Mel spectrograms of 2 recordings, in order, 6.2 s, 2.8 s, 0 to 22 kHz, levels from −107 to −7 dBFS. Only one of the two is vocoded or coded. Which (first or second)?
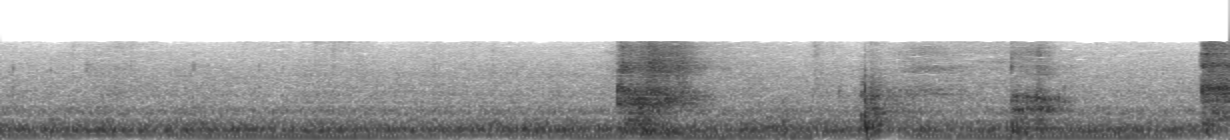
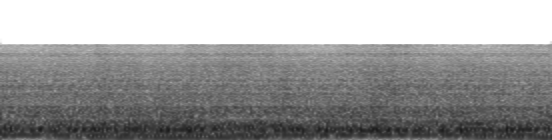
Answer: second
